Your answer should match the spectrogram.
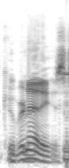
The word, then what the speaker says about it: Kubernetes: Kubernetes? – Kubernetes.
